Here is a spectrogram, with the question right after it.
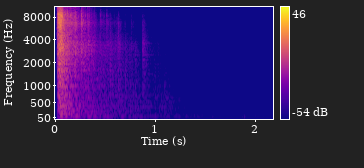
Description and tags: Contact mic on a large metal storage box. Dropping handfuls of pebbles onto the box.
